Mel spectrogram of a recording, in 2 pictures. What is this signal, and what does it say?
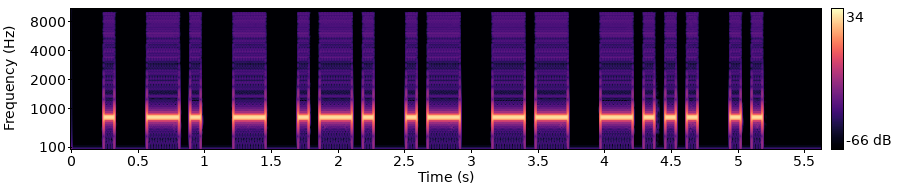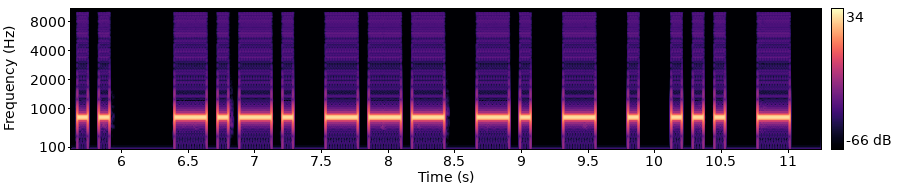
Morse code, heard as a keyed tone, about 15 wpm, 800 Hz. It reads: ENTRAMBI I CONTEST
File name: morse mp3 / ITALIEN texte clair 2 vitesse 14 mots minute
